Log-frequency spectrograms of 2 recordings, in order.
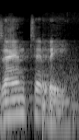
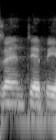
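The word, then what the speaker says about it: Xanthippe: not porsche no it's xantipi and it's spelled x-a-n-g-i-p-p-e and why it's pronounced zen tippy i'll never know i'm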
